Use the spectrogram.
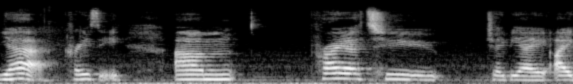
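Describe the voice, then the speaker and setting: Speaking in a British accent, a woman with a fairly high pitch and fairly even intonation goes at a very slow pace, leaving long, frequent pauses. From United Kingdom. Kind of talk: podcast interview.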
